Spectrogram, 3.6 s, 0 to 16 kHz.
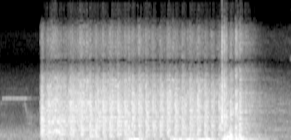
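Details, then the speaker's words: Blueprint 540 big-block Chevy in a C10 with Holley 870 cfm carb and open headers, second start attempt: cranks then catches with uneven, lumpy firing and stumbling; rough running, acting way out on ignition timing (initial timing later set to 14 degrees). "sure man that's acting like it's way out on timing"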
